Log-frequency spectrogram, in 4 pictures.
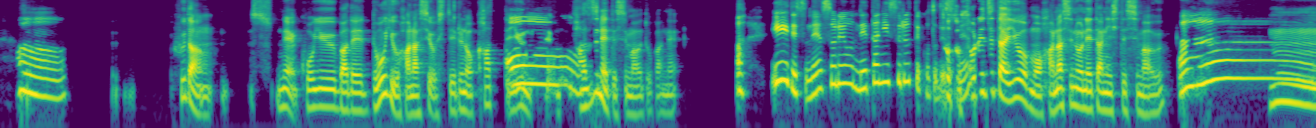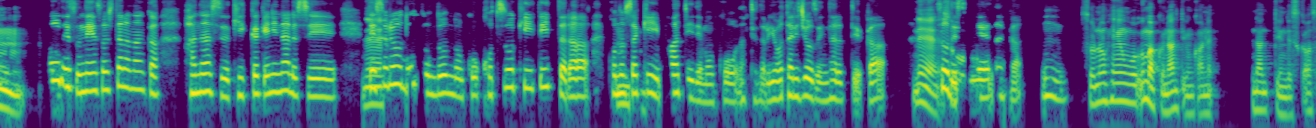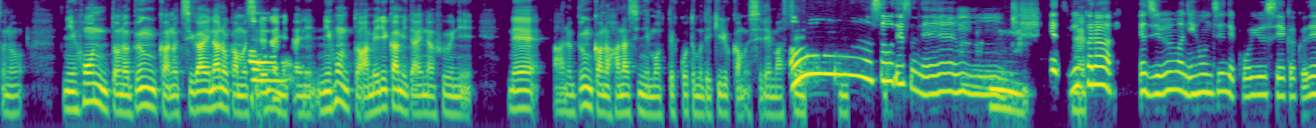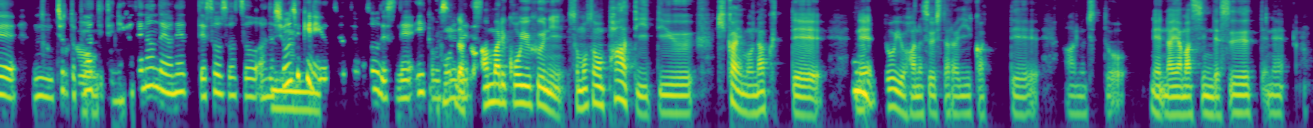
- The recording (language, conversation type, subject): Japanese, advice, パーティーで居心地が悪いとき、どうすれば楽しく過ごせますか？
- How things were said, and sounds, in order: groan; tapping; other background noise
